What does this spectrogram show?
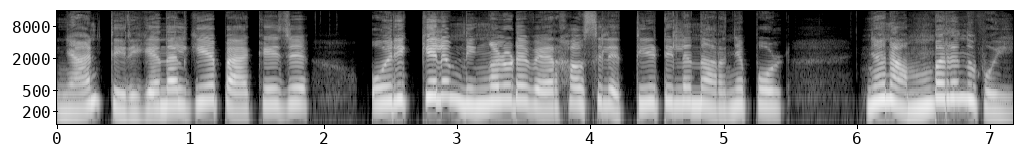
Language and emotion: Malayalam, surprised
